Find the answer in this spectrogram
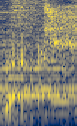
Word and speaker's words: Rash: So Rash is how you say their last name.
